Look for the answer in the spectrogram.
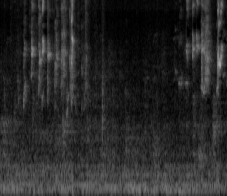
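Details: Lovebirds of blue opaline and lutino opaline colouring chirp in the morning: clusters of rapid, bright, high twittering notes at the start and end, with a quieter gap in between.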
